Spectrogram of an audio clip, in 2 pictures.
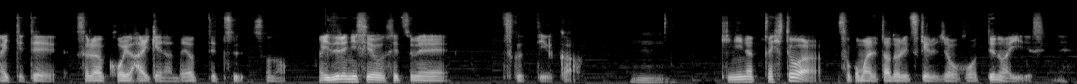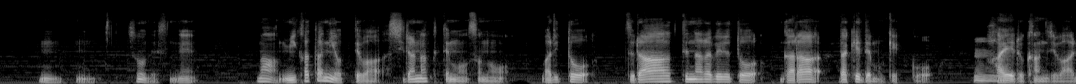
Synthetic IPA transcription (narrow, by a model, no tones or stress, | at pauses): hait̪ːe̞t̪e̞̰ | so̞ɾe̞β̞akʰo̞ːjɯ̟ːhaike̞ːnãnd̪ajo̞t̪ːe̞t͡sɨ̰so̞no̞ | maizɨɾeɲ̟ise̞ːo̞se̞t͡sɨme̞ː | t͡sɨ̥kɯ̟t̪ːe̞̰jɯ̟̰ka̰ | ɯ̃ɴ | kʲiɲ̟inat̪ːaçi̥t̪o̞βa̰so̞ko̞mad̪e̞t̪ad̪o̞ɾʲit͡sɨ̥ke̞ɾɯ̟ʑo̞ːho̞ːt̪ːeiɯ̟no̞a̰ḭːd̪e̞sɨ̥jo̞ne̞ | ɯ̟̃ːɴɯ̰̃ɴ | so̞ːd̪e̞sɨne̞̰ | maːmʲikat̪aɲ̟ijo̞t̪ːe̞β̞a̰ɕiɾanakɯ̟̥t̪e̞mo̞so̞no̞̰ | βa̰ɾʲit̪o̞ | d͡z̥ɨɾaːt̪ːe̞naɾabe̞ɾɯ̟t̪o̞ɡaɾʔad̪ake̞d̪e̞mo̞ke̞kːõ̞̰ː | haeɾɯ̟kãɲ̟d͡ʑiβa̰ːɾi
